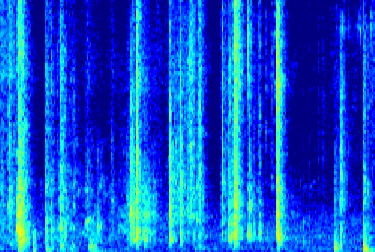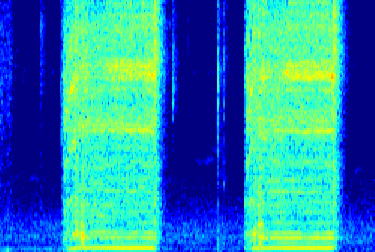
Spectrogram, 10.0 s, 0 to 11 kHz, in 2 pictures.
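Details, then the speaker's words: Polaroid SX-70 Model 2 after motor refurbishing, cycled with a test film pack: two clean, even one-second motor runs with steady hum and crisp stop, a normal, healthy film-eject cycle. "that sounds great doesn't it"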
